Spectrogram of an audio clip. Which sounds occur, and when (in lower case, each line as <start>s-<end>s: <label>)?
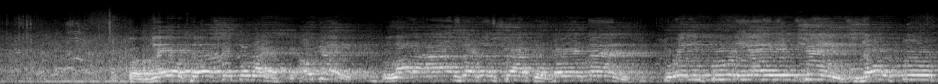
0.0s-9.3s: motor vehicle (road)
0.2s-0.9s: human voice
1.0s-1.2s: generic impact sounds
1.2s-3.6s: man speaking
2.0s-2.4s: human voice
2.5s-2.9s: human voice
3.8s-6.4s: man speaking
4.4s-5.3s: human voice
6.6s-9.3s: man speaking
7.2s-7.9s: human voice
